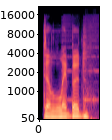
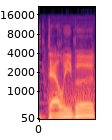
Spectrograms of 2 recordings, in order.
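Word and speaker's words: Delibird: But I'm pretty sure like the official pronunciation is deli bird anyway.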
